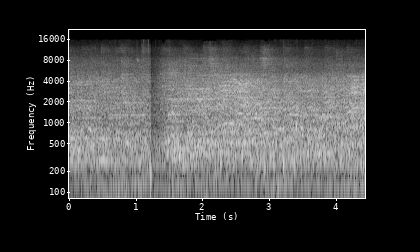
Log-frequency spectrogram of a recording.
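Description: Loud, dense crowd chatter and steady rumble of a busy indoor public space, with no single voice standing out; it drops briefly about a second in.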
